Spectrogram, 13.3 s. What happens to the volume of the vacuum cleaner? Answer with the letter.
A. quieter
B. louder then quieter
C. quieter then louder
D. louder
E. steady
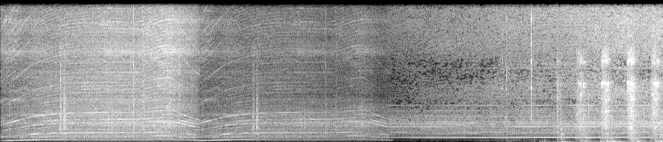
C.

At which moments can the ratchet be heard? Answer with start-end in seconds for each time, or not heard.
10.0-13.2.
